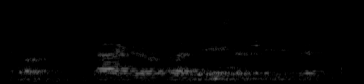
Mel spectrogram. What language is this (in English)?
Czech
